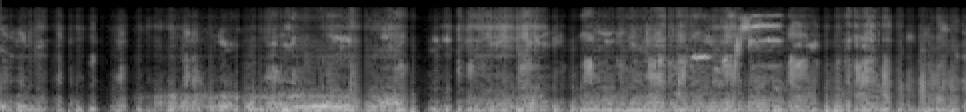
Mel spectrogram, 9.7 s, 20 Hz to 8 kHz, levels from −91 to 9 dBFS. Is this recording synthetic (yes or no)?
yes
